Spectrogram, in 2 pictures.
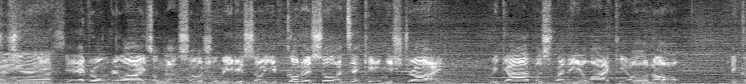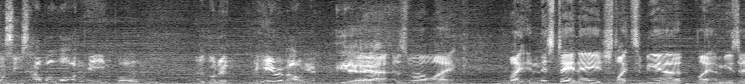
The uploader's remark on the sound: Live From AoniaFest V. Live at the festival.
